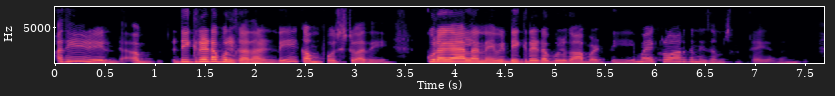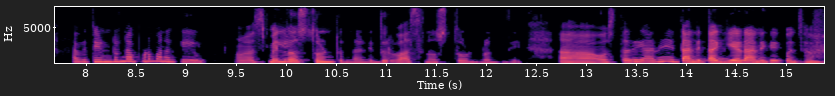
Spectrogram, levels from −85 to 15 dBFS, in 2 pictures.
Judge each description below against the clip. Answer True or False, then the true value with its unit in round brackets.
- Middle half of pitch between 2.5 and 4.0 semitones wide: False (4.8 semitones)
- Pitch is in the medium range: False (210 Hz)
